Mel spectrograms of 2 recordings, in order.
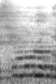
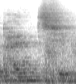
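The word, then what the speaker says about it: ㅿ: 그 다음 얘는 자, 이거 어떻게 읽어요? 이거 우리 배운 사람들이 세모라고 읽으면 안 돼. 뭐라고 읽어야 돼? 반칠.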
